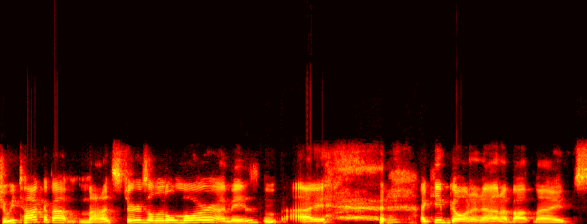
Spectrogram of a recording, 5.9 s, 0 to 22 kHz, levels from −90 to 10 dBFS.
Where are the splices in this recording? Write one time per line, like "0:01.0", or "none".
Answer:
0:02.4
0:04.7

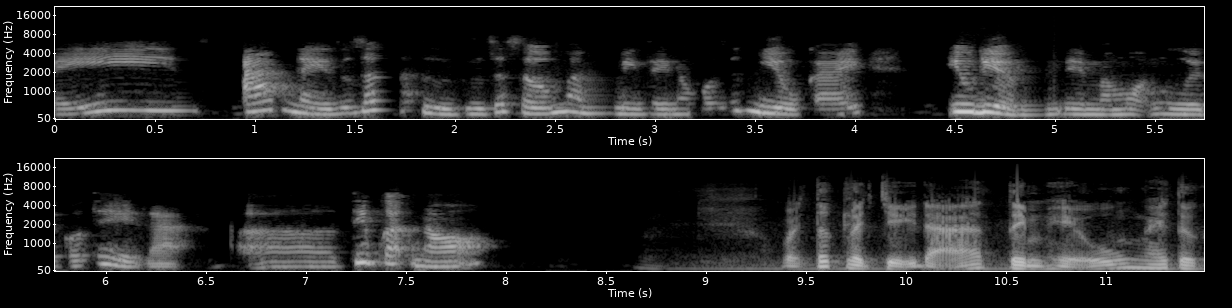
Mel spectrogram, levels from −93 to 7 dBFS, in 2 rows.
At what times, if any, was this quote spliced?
none

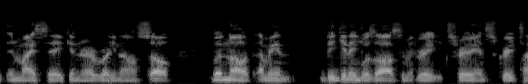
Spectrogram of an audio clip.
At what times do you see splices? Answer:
0:01.1
0:01.9
0:02.5
0:03.6
0:04.1

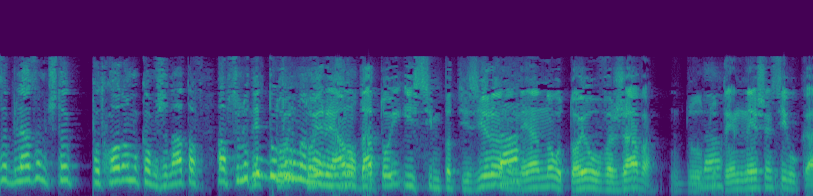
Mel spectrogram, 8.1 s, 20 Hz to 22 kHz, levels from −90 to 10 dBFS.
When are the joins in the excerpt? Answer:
0:02.0

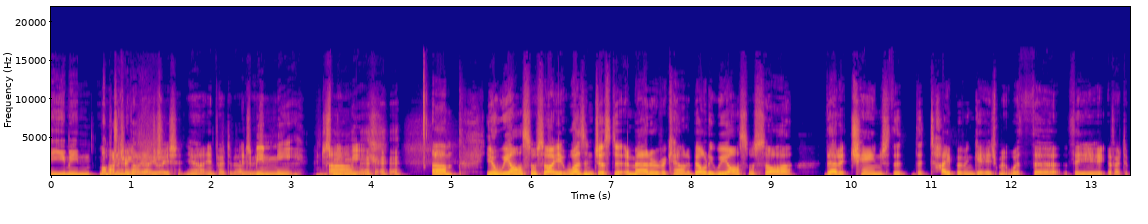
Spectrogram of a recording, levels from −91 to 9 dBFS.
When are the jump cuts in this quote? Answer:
none

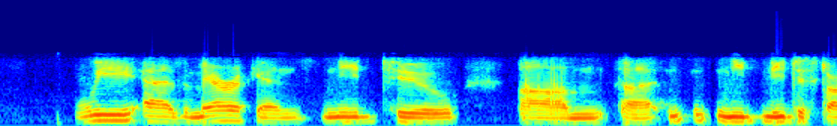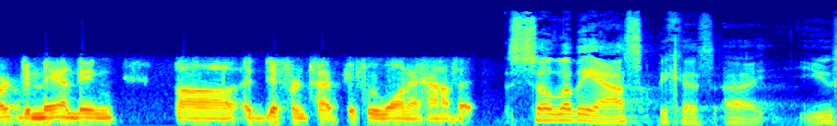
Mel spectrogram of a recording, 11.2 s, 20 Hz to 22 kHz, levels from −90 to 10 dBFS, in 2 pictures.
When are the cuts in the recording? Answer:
0:07.8

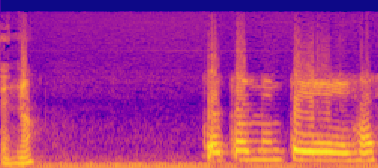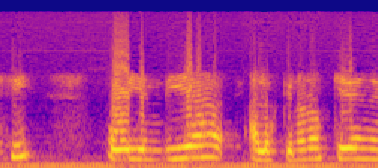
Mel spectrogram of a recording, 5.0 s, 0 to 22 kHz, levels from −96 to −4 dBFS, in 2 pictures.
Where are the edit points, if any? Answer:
0:04.1

